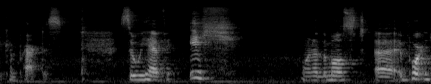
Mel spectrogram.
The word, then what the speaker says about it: ich: in German okay um now when you make that sound you make that sound when the CH is preceded by e eh eh mmm or I okay and I'll give you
